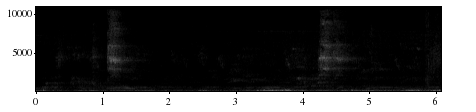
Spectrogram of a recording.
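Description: Birds calling in the tree canopy: two short, harsh, high calls about three seconds apart over faint, lower repeated calls. A low rumble on the microphone sets in about halfway through.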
